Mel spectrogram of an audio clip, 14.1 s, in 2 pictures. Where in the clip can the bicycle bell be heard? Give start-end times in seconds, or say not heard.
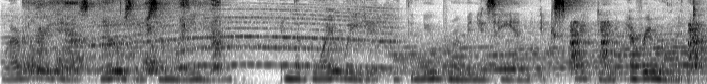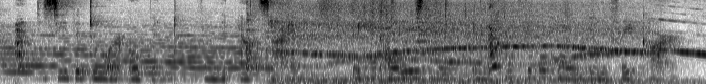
not heard.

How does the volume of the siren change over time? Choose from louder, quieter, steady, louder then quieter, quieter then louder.
louder.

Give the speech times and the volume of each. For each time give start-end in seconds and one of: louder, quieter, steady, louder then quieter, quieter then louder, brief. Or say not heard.
0.0-13.9 steady.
